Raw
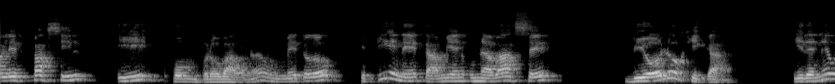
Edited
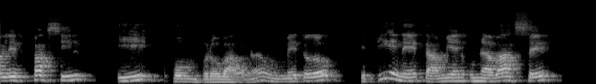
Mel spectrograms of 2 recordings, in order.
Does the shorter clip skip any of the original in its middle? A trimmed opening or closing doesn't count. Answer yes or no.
no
